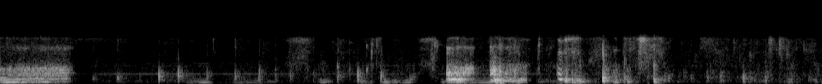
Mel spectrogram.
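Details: Bruise and Winston, a bulldog and a Staffordshire bull terrier, at play: a deep harmonic growl opens, then rapid scrabbling, snorts and gruff huffs tumble over one another in an uneven, rough-and-tumble rhythm.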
